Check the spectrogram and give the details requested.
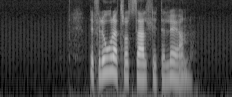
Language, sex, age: Swedish, female, 31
